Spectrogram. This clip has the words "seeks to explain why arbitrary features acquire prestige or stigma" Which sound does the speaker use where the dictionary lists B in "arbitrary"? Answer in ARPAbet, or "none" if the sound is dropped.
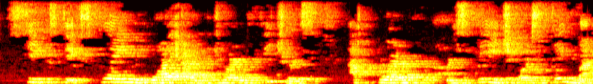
none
